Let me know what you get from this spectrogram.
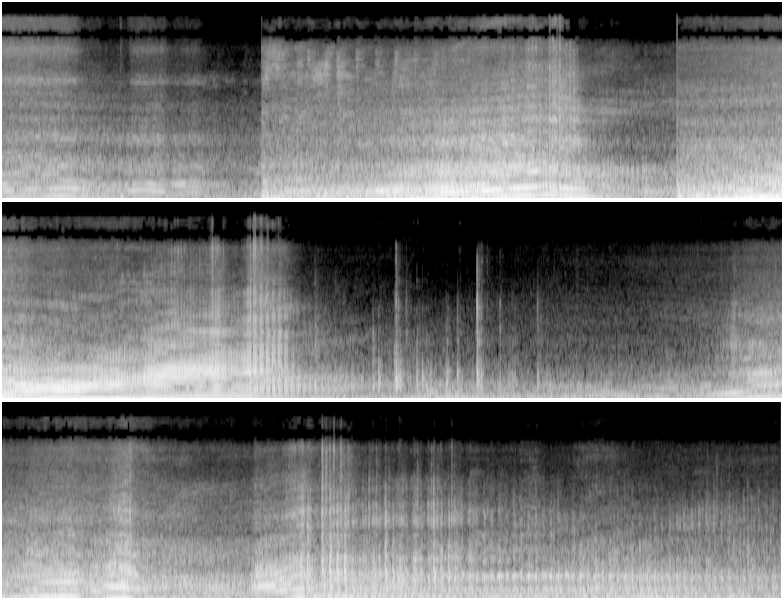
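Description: Car engines revving and accelerating hard several times, the pitch climbing with each pull; the loudest, longest pull comes about five to eight seconds in. A quieter stretch with a few clicks follows before more revs.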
